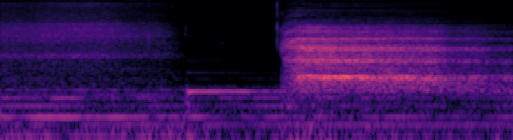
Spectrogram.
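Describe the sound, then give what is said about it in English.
Deep breaths in and out during a guided relaxation exercise: a soft, airy inhale, a short silent pause, then a fuller, rushing exhale, all fairly faint. “We'll take a couple deep breaths together.”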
